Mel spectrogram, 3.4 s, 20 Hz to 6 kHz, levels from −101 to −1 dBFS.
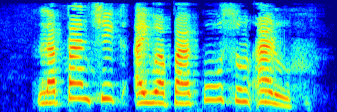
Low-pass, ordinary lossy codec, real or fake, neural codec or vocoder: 5.4 kHz; AAC, 24 kbps; real; none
